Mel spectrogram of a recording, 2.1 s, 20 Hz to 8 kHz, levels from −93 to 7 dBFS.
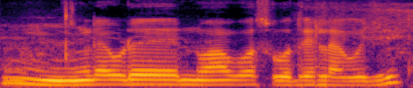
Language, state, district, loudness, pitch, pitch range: Sambalpuri, Odisha, Sambalpur, -12 LUFS, 150 Hz, 140-155 Hz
